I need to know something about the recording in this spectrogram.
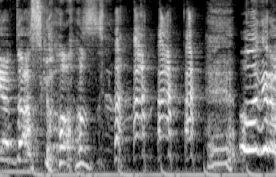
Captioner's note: laughs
